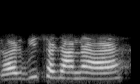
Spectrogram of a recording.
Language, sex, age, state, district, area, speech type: Hindi, female, 60+, Uttar Pradesh, Varanasi, rural, conversation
